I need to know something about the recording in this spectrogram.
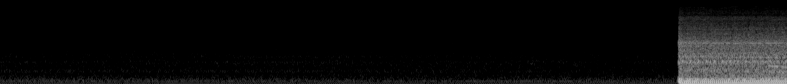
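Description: A diesel generator hums steadily.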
